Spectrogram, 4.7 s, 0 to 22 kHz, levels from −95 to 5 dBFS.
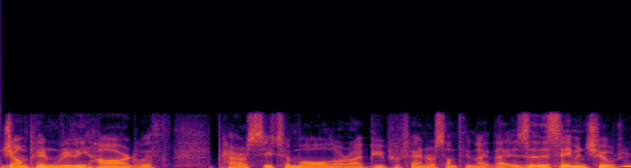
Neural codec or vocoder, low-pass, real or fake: none; 7.2 kHz; real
